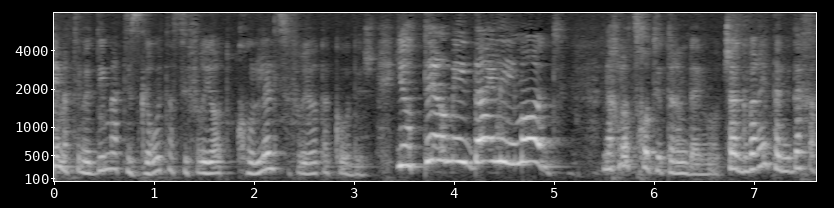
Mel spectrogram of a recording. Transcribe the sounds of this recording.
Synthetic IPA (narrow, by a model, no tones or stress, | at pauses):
imat̪emjodimat̪isɡaʁuthasifʁijo̞tkʰo̞le̞lsi̥fʁijo̞thako̞de̞ʃjo̞te̞ʁmidajliːmo̞d | anaχnulo̞t͡sχotjo̞te̞ʁmid̪ajlimo̰d̥̪ʃeaɡvaʁimt̪almideχa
